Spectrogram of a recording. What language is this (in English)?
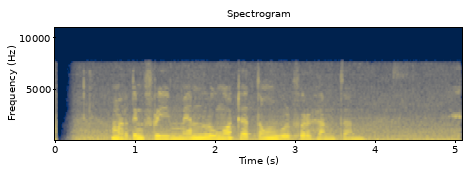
Javanese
